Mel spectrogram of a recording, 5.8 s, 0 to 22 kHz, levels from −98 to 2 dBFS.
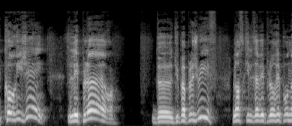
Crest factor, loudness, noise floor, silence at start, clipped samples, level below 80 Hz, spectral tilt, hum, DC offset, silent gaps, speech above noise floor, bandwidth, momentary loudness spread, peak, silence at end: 18 dB; -20 LUFS; -65 dBFS; 0.1 s; under 0.1%; -74 dBFS; -5 dB/octave; none; under 0.1%; none; 46 dB; 15 kHz; 12 LU; -4 dBFS; 0 s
